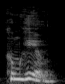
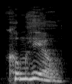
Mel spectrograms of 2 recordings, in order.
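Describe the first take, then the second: No difference in how they are said.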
